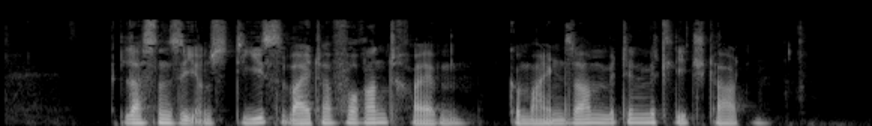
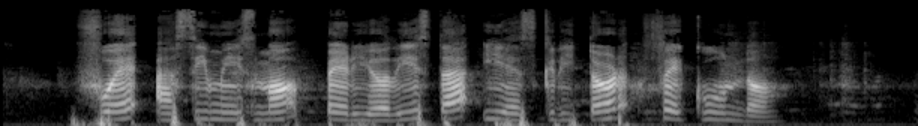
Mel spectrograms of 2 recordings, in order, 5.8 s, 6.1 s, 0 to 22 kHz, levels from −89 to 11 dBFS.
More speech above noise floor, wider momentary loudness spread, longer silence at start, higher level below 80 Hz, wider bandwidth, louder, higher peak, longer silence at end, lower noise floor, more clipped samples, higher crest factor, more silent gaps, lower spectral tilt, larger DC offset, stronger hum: first, 48 dB vs 35 dB; second, 8 LU vs 17 LU; first, 0.8 s vs 0.5 s; second, -50 dBFS vs -44 dBFS; second, 11.5 kHz vs 16 kHz; second, -27 LUFS vs -17 LUFS; second, -8 dBFS vs 0 dBFS; second, 0.7 s vs 0.95 s; first, -74 dBFS vs -54 dBFS; neither; about the same, 20 dB vs 18 dB; neither; first, -6 dB/octave vs -3.5 dB/octave; neither; neither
